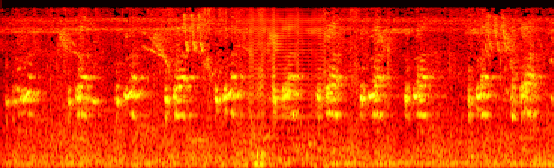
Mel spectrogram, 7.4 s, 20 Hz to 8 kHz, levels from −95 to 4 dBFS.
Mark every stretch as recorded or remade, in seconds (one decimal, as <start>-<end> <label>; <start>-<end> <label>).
0.0-3.3 recorded; 3.3-4.3 remade; 4.3-7.4 recorded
